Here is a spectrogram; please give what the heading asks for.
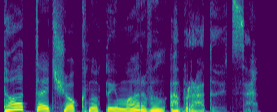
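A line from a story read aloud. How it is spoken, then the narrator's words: Sarcastic whisper. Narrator (Russian): с непередаваемым сарказмом прошептал Рид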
